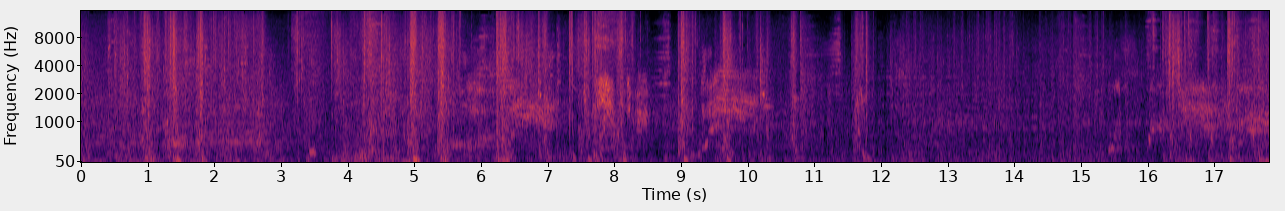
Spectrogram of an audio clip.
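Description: Gunshots and weapon blasts ring out in quick bursts.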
